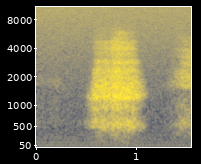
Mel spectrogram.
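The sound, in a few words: exhaling breath during side plank Pilates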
